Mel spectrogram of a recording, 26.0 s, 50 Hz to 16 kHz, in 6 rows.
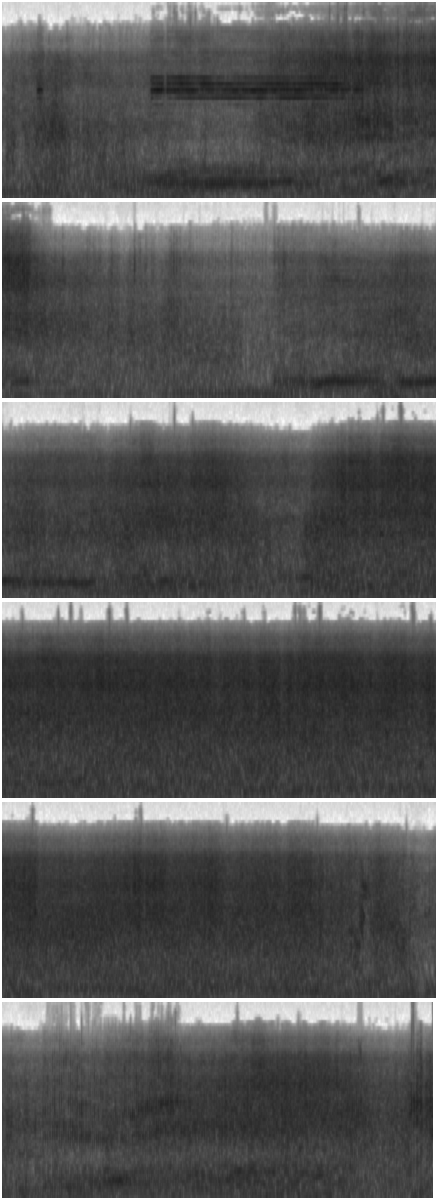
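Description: KTM 250 EXC TPI fuel-injected two-stroke single-cylinder engine being ridden hard, revving up and down through the gears, with several short throttle-offs.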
